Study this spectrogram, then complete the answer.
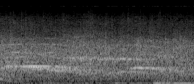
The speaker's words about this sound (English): Thank you for the nice round of applause.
